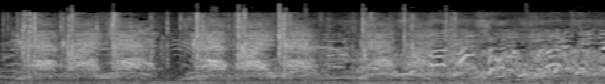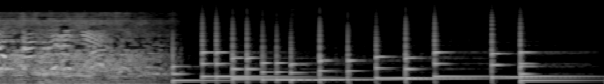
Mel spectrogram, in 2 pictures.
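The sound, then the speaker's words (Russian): A dense crowd of Dagestani women protesting at military enlistment offices after Putin's mobilization decree, shouting and yelling over one another for about eight seconds, loud, then it cuts abruptly to a short bright electronic melody of stepped notes. “И тут я вспоминаю сегодняшних дагестанок, которые в первые же дни после путинского указа вышли отбивать мужей и сыновей у военкоматов.”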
